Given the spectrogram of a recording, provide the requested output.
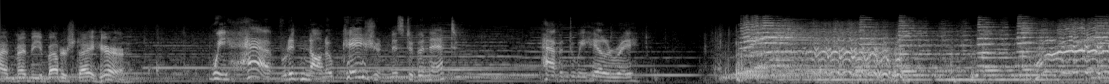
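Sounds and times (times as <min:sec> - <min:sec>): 
speech: 0:00.0 - 0:04.7, 0:05.4 - 0:06.5
horse rearing up on a street and whinnying: 0:07.1 - 0:09.5, 0:10.2 - 0:11.0.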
